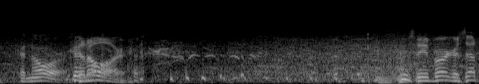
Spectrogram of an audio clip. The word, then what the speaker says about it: Knorr: K-N-O-R-R. Knorr. Knorr. Steve Berger, is that the pronunciation on his name now?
